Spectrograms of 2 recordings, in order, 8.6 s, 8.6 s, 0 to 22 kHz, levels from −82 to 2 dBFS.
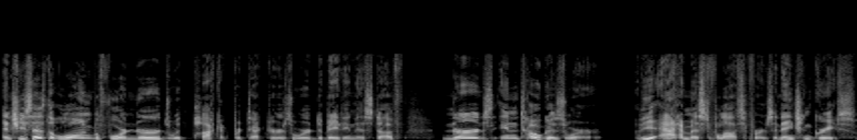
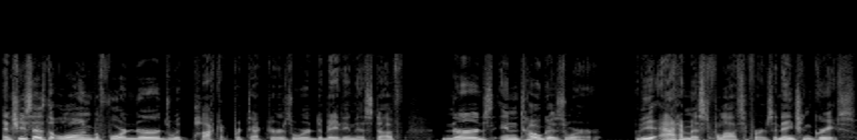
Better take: second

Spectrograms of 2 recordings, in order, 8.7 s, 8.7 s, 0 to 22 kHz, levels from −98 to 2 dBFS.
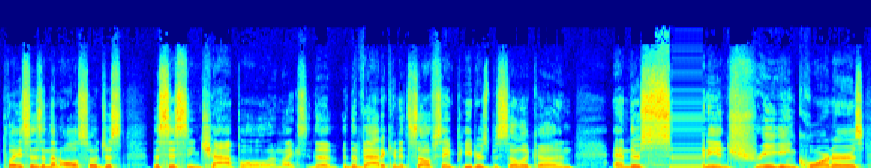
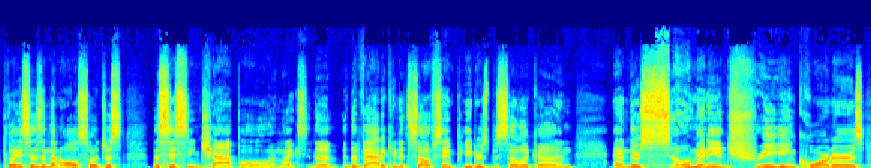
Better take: second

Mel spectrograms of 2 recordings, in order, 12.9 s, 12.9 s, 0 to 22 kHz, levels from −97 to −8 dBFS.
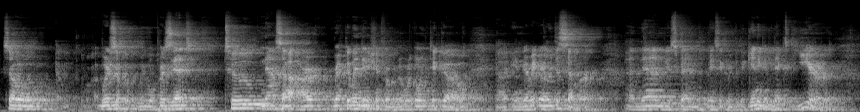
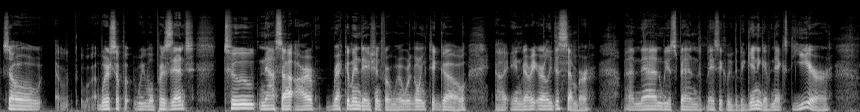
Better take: second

